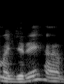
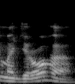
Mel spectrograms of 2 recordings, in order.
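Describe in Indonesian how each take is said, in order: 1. Vokal tengahnya berbunyi 'e'. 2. Vokal tengahnya berbunyi 'o'. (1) "Harusnya dibaca majreha" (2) "itu akan dibaca majroha"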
